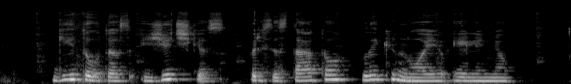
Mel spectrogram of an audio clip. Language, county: Lithuanian, Alytus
